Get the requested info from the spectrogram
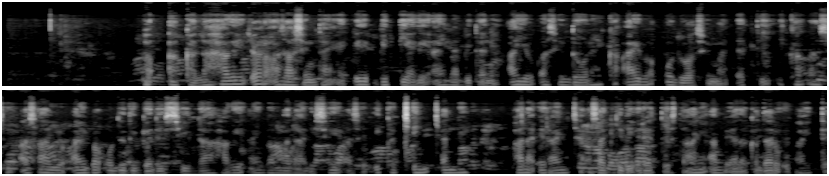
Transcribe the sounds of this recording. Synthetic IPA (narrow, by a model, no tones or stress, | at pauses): pɐʔɐkːɐlɐhɐɡejt͡ʃʼɔɾɐ̰ɐs̬aːsɪnt̪ːɐ̰nɛ̰kʼːɪd̪ɪbɪt̪ːɪjaɡḛːʔɐ̰jbɐbɪt̪ʰɐnɛʔɐjːokʼɐsːɪd̪oːnɐjkːɐʔɐjbɐɔd̪ʊwɐsɪmɐ̰ɗɛt̪ːḭːɪkːɐkʼɐsːɪʔɐsaːjɔʔɐjbɐʔɔd̪ɪd̪ɪɡɐlɛsiːlːahɐɡeːʔɐjbɐmɐlaːlɪseːʔɐsɛ̰ɪkːɐt͡ʃʼɪɲt͡ʃʼːɐnːɛpʰɐlɐ̰ʔɛɾɐnt͡ʃːɐʔɐsɐɡɪd̪ɪd̪ɪʔɛɾɛt̪ːeːst̪ʰa̰ːnɪʔɐbɛja̰d̪ɐkːɐd̪ɐɾɔ̰ʔʊfɐjt̪ːɛ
